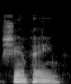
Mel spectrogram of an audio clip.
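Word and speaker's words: Champaign: Illinois yeah okay yeah champagne ah beautiful Champagne Illinois Beau Champagne by the way that's not spelled like the drink thank you uh okay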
